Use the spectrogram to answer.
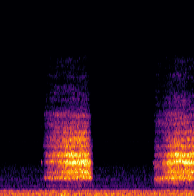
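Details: Wild barn owl chicks in a Florida nest box, fed by their mother: two long, harsh hissing screeches, each about half a second, over a steady low hum.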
